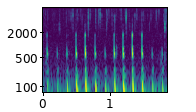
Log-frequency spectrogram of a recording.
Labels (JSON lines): {"label": "biophony, knock", "recorder": "SoundTrap 300"}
